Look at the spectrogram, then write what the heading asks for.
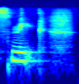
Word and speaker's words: Snyk: now it's registered that i have to pronounce it sneak so i won't get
